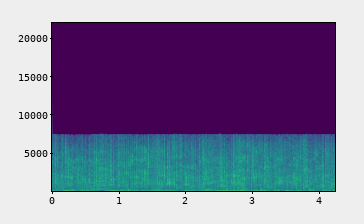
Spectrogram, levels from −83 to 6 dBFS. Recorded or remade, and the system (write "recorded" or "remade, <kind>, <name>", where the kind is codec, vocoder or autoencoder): remade, codec, SNAC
